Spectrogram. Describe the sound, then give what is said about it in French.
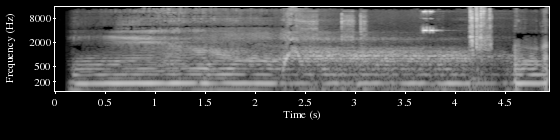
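Camera shutter clicking, a few brief, sharp snaps over a steady musical backing. “Sortez votre appareil photo ou votre smartphone et faites-nous voyager.”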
